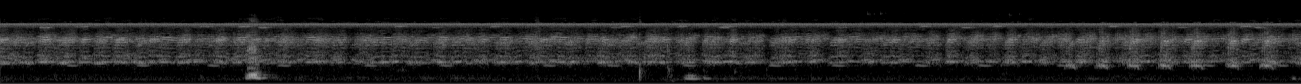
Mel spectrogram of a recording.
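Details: A dense chorus of green tree frogs (Hyla cinerea), many nasal, honking calls repeated rapidly and overlapping, at a pond around 9–10 pm on 2 June 2021, in a wildlife refuge near road traffic.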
